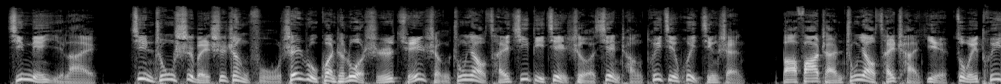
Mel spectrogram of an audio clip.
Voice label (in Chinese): 男, 政府; 晋中中药材产业建设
